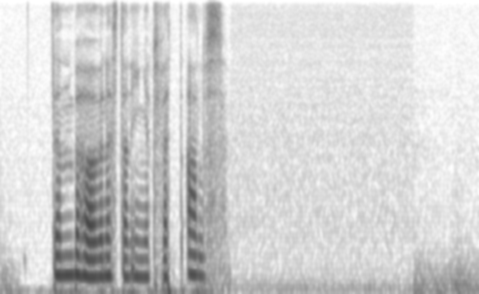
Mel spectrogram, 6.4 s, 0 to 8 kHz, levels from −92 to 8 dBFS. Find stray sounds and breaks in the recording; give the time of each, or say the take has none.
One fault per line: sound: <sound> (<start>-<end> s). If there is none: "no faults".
no faults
